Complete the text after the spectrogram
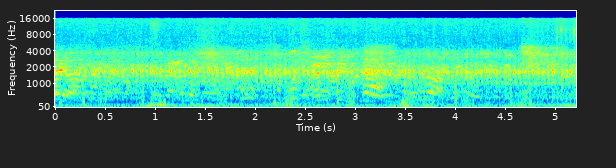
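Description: Men shout and talk nearby, outdoors.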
